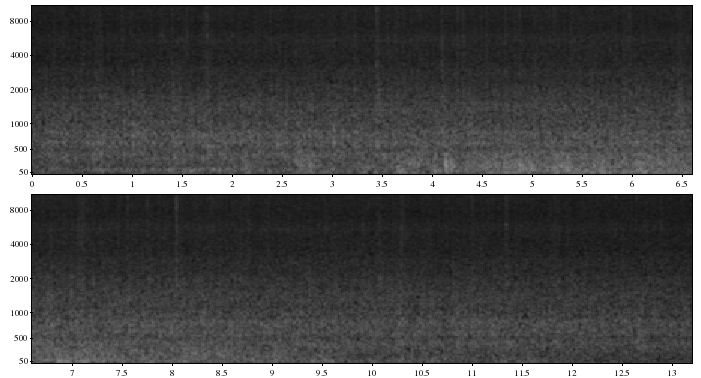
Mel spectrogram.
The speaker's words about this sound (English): The power of the storm blurs everything outside and makes you retreat from the covered deck into your room.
